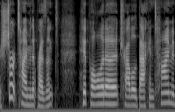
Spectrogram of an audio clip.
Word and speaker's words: Hippolyta: Is it Hippolyta? Hippolyta? – Hippolyta. – There you go. Hippolyta? That sounds better.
